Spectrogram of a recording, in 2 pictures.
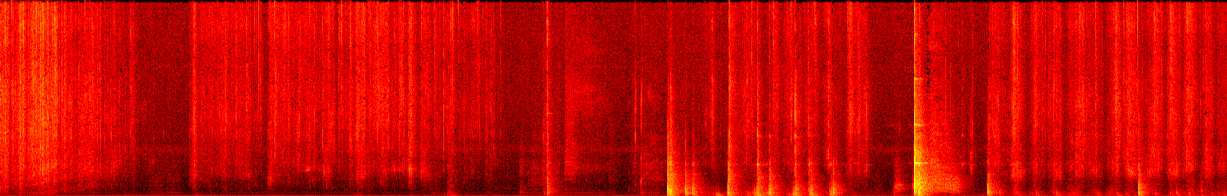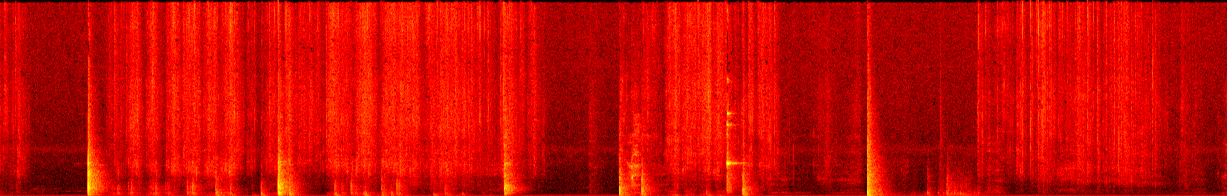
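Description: Clear plastic film crinkling as it is handled, then, from about eight seconds in, a series of sharp taps and thuds as the paint-loaded plastic is pressed and dabbed onto paper lying on a wooden tabletop.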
